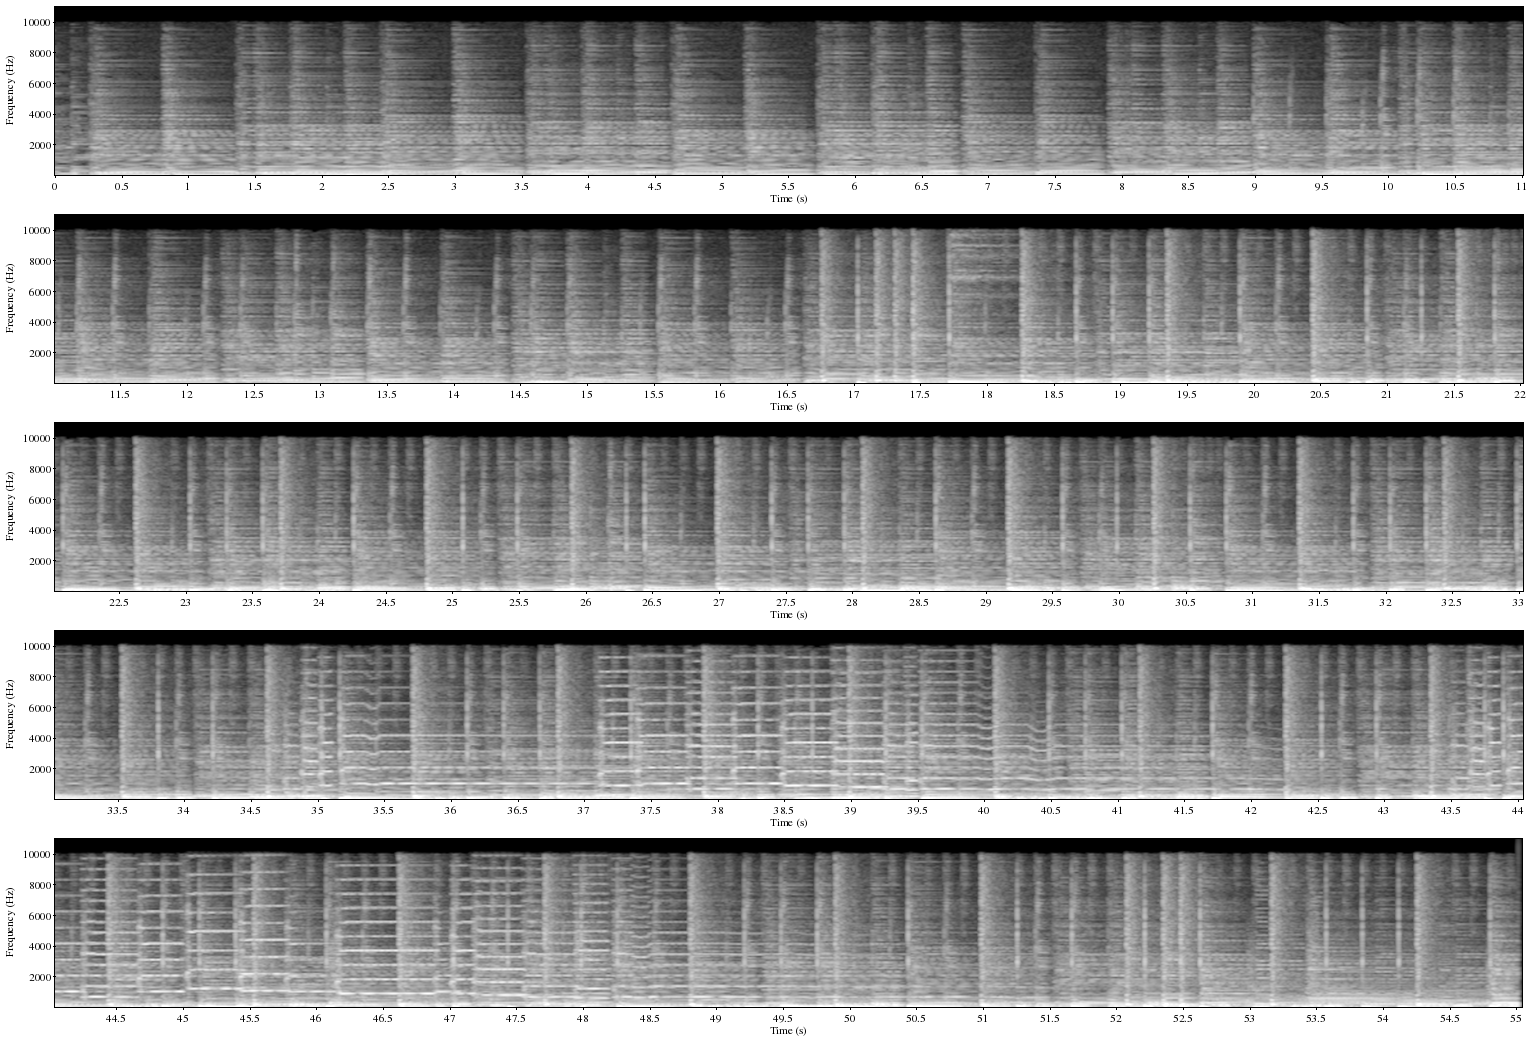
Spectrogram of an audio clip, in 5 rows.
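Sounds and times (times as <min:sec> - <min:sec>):
grunge rock music: 0:00.0 - 0:55.0.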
